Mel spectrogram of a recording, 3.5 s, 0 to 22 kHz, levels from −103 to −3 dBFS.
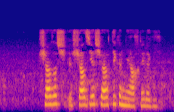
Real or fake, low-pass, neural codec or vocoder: real; 7.2 kHz; none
